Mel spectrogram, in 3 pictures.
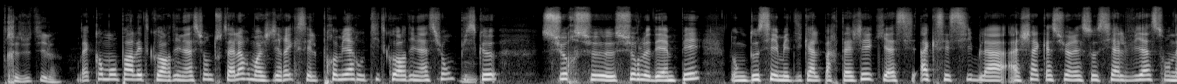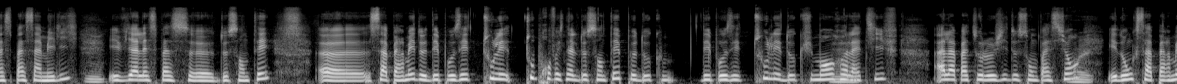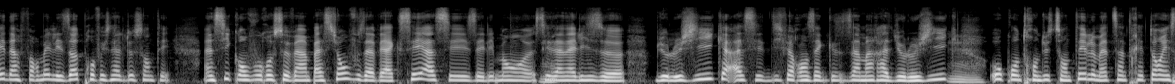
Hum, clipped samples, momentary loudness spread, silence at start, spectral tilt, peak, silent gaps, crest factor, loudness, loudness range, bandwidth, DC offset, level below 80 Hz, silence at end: none; under 0.1%; 8 LU; 0.05 s; -5 dB/octave; 0 dBFS; none; 14 dB; -14 LUFS; 2 LU; 15.5 kHz; under 0.1%; -40 dBFS; 0 s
